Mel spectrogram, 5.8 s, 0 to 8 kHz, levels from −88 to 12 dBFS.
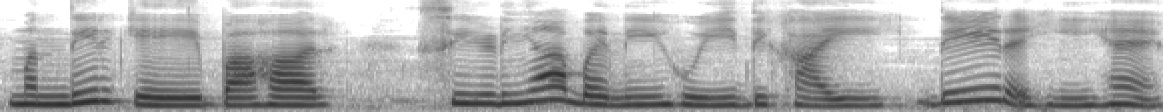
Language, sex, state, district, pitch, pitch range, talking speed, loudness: Hindi, female, Punjab, Fazilka, 215 Hz, 200-245 Hz, 105 wpm, -15 LUFS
